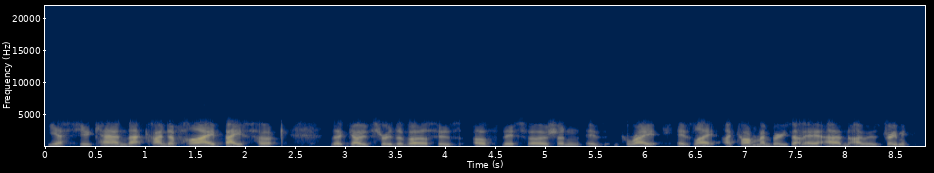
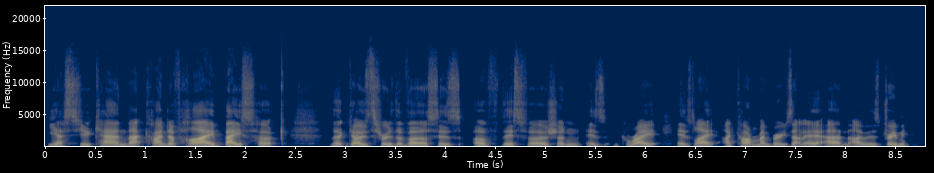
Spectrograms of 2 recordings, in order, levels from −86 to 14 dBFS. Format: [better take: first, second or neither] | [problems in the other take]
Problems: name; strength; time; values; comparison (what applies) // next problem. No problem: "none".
second | phone-call audio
